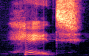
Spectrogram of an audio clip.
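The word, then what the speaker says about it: hedge: যখন আমরা দেখব ডি লেটারের পরে জি লেটার থাকবে তখন ডি সাইলেন্ট থাকবে। যেমন জাজ, ব্যাজ, হেজ, ওয়েজ অ্যান্ড এজ। এই লেটারগুলো যদি আমরা লক্ষ্য করি দেখব ডি এবং জি একই সাথে থাকার কারণে এবং ডি এর পরে জি থাকার কারণে এখানে ডি সাইলেন্ট হয়ে গেছে।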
